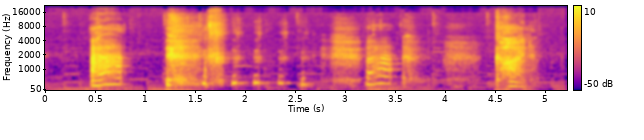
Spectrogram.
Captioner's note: laughter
